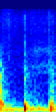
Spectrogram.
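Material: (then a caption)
Bread. Two dull, low taps on the base of a freshly baked loaf of white soda bread, turned out upside down onto a tea towel. Each tap is a short, hollow thud with almost no ring, showing the golden-brown bread is baked through.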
